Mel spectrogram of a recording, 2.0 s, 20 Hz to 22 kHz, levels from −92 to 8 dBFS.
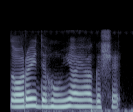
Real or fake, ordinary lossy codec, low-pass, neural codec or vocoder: real; none; 7.2 kHz; none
